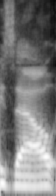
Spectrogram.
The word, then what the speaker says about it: Zhao: Zhao. It's Zhao. Zhao? Yeah. Okay. It's like, remember, you know, from Xin Hao from League of Legends. That's how it's Yeah, pronounced. it's the same Cool. spelling.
